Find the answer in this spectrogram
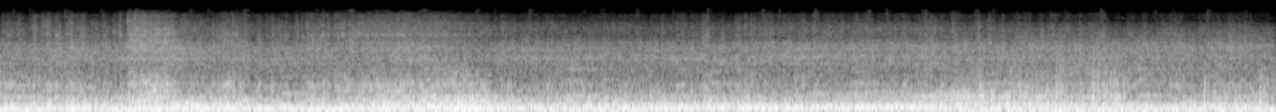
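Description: Car engine accelerating hard, a steady low rumble with its pitch climbing in rising sweeps near the end. A short sharp burst of noise comes about a second in.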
